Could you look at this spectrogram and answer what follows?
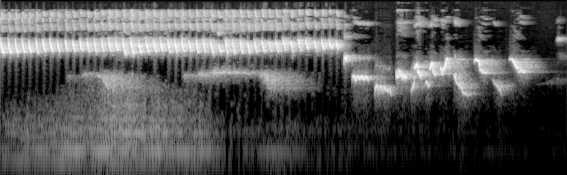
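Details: White-rumped shama (murai batu) in extra chattery gacor song full of varied phrases. A steady buzzy drone with harmonics opens, then sharp clipped whistled notes in a fast, jumpy series.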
